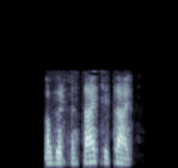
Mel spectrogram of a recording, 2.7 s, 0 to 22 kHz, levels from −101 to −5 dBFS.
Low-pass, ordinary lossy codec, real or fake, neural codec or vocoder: 7.2 kHz; AAC, 16 kbps; real; none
